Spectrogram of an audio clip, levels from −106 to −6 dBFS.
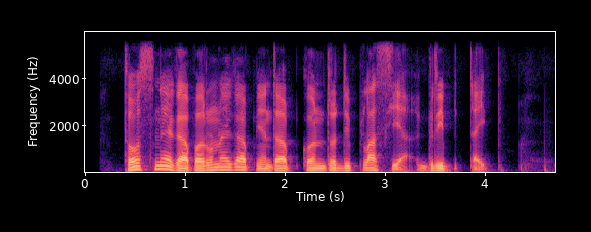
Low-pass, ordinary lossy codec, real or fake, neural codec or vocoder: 5.4 kHz; none; real; none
